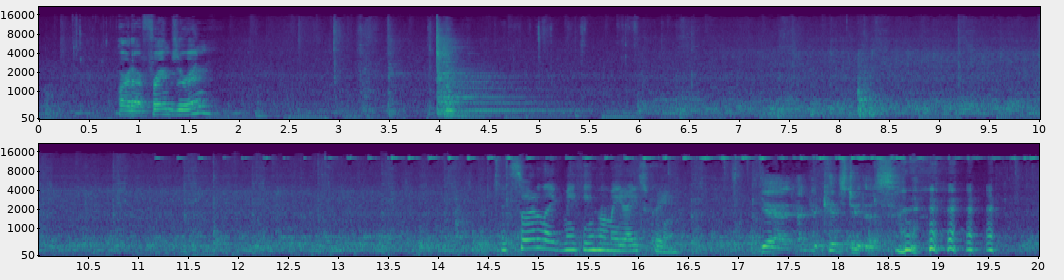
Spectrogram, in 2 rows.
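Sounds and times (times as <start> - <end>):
metal clank: 3.9 - 5.3
honey extractor whirring rattle: 5.7 - 20.0.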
